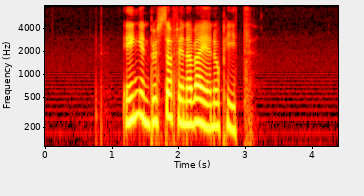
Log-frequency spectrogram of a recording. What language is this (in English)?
Norwegian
